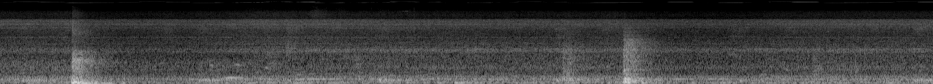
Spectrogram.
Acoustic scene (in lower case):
cafe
